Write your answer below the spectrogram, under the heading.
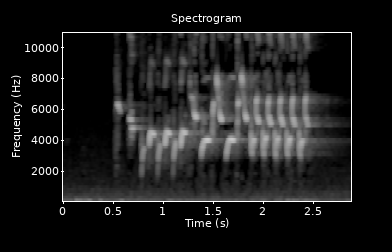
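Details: Goldfinch calling "pat pat" to stir up another goldfinch: a fast, continuous run of bright, high twittering notes, each a quick down-slurred chip, rattled off for about two seconds before stopping.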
